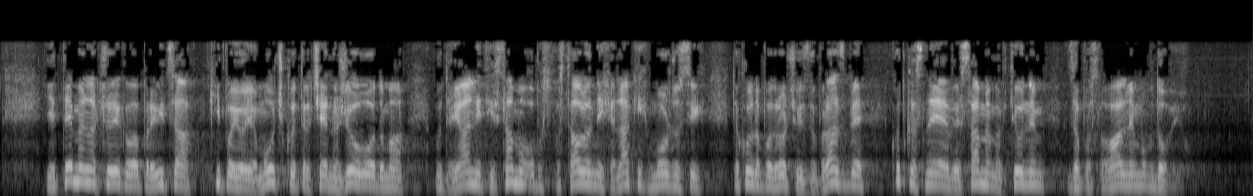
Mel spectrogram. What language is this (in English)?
Slovenian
